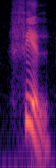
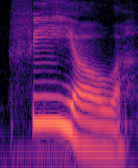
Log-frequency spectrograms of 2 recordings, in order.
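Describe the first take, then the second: First: The vowel is short with no glide. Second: The vowel glides through a y before L. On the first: The speaker calls it wrong. "If you say just the letters that you see, it will sound more like fil" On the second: The speaker calls it right. "You need to say feel. Is that really a Y? Yes"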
